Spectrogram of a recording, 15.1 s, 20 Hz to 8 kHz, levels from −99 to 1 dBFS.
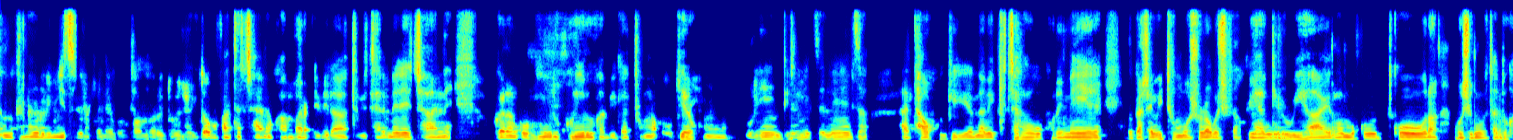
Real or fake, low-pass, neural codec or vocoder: fake; 7.2 kHz; codec, 16 kHz, 4 kbps, X-Codec, HuBERT features, trained on balanced general audio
